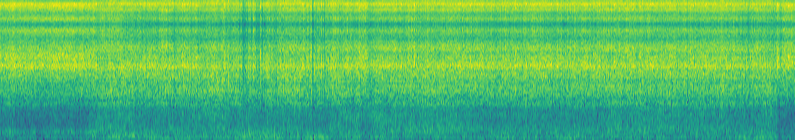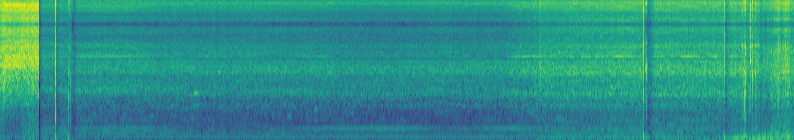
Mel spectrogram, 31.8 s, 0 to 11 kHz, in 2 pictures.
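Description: Freefall wind rushing loudly over a skydiver's helmet-mounted camera microphone. About 17 seconds in it cuts off abruptly, giving way to a much quieter steady low hum that builds again near the end, with a couple of sharp clicks.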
